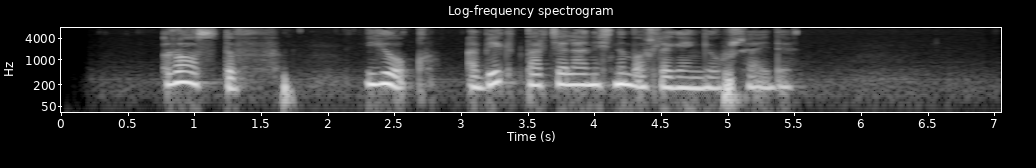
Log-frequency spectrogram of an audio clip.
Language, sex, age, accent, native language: Uzbek, female, 25-34, Andijon, Uzbek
